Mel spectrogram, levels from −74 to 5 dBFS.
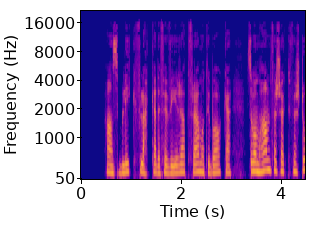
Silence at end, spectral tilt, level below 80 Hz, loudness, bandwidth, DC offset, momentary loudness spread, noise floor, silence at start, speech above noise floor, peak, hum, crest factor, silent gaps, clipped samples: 0 s; -5 dB/octave; -60 dBFS; -17 LUFS; 17 kHz; under 0.1%; 7 LU; -59 dBFS; 0.5 s; 42 dB; -2 dBFS; none; 16 dB; none; under 0.1%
